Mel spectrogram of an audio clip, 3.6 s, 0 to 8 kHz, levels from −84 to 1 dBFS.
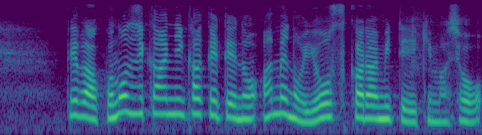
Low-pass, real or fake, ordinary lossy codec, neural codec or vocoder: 7.2 kHz; real; none; none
